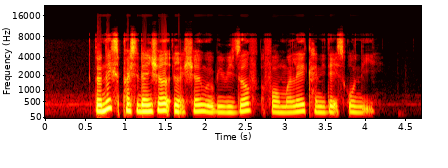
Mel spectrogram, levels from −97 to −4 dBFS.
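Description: From 0.65 to 1.53 s the speech carries microphone overload: peaks push about 4 dB past the converter's ceiling and a couple of percent of samples are flattened, giving a harsh crackle on the loudest syllables, most likely from input gain set too high. Unlike codec distortion, the grit tracks only the loud peaks. The microphone volume is stepped down at 0.67 s by about 2 dB and again at 1.68 s by about 7 dB. Speech and background both drop at once, likely the call software cutting input gain after clipping, not a gradual fade.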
